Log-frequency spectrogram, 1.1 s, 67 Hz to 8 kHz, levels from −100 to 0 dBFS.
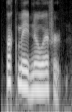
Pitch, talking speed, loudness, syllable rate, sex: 185 Hz, 220 wpm, -15 LUFS, 6.2 syllables/s, female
